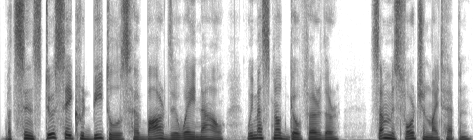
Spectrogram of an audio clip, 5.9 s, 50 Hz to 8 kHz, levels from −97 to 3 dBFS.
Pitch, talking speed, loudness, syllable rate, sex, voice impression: 135 Hz, 195 wpm, -19 LUFS, 5.4 syllables/s, male, masculine, slightly adult-like, fluent, refreshing, friendly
